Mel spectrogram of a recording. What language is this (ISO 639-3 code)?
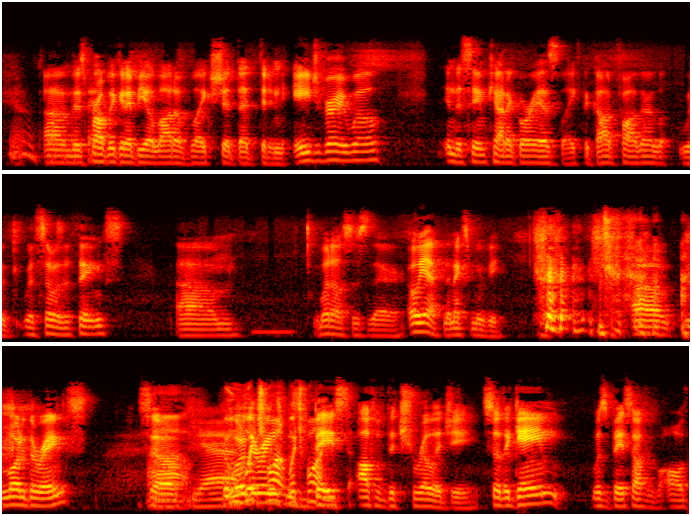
eng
